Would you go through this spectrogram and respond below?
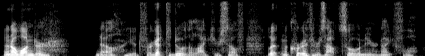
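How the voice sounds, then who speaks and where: Man putting on a distraught Irish peasant mother, older widow, raised wailing voice, gravelly edge, storybook reading. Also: mid-range voice, steady tone, normal speed, fairly bright tone, voice pushed up. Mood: grieving, pleading.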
